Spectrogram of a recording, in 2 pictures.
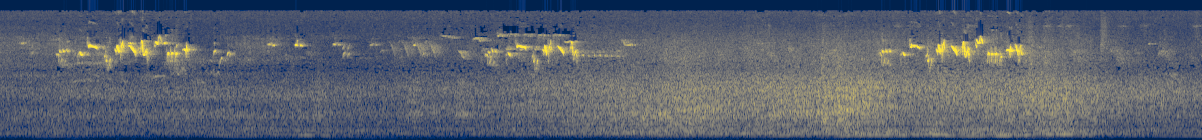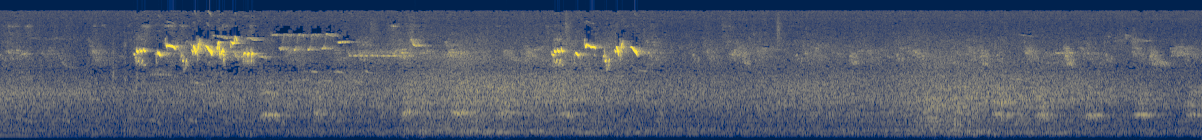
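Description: Birds chirping in short clusters of high chirps that come back every four to six seconds, over a steady rushing background that swells and then fades in the middle.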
